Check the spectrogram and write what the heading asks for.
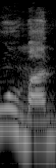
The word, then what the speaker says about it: woman: For one woman, you say woman. W-O-M-A-N. Woman. Like Wonder Woman.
